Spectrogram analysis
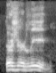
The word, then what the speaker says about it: Lead: And look, there's your lead right there, or lead. Well, it's pronounced lead. Okay, lead. L-E-E-D is how it's pronounced.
